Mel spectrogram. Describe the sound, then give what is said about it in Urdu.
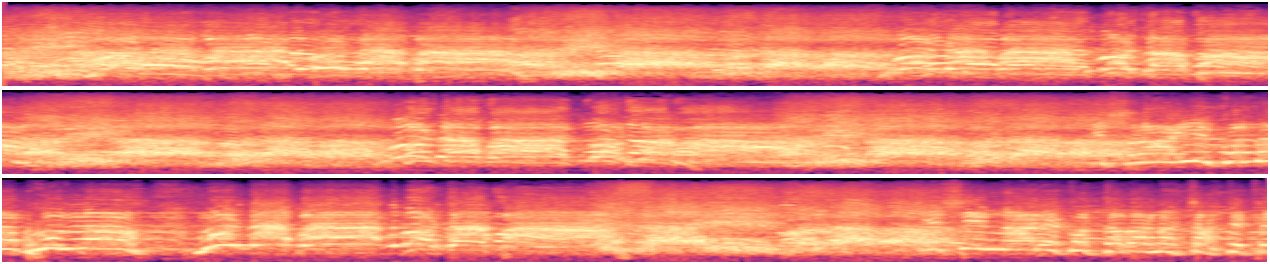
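A large crowd chants a slogan in unison at an Urdu-speaking political and religious rally. The massed shouting voices stay loud and dense for the whole stretch. “تم چاہتے تھے یہ نعرہ نہ لگے”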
